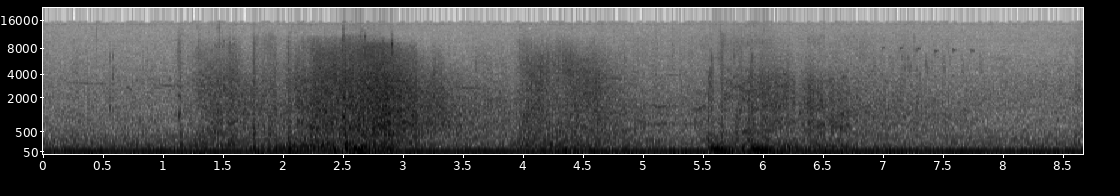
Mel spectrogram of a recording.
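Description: Heavy cannon blasts in the video game Empire: Total War boom three times at irregular intervals, each a broad rumbling burst over continuous low background noise.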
